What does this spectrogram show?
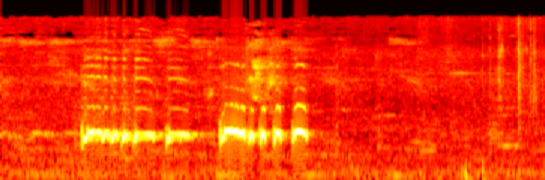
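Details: Morning calls of local zebra doves answering one another: two short trilled coo phrases in quick succession, the second louder, with brisk pulsed notes, then quiet.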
